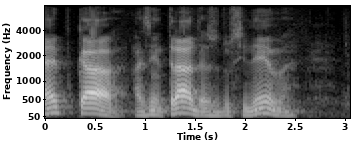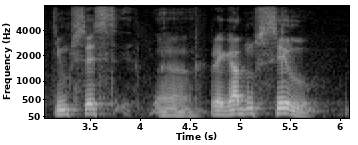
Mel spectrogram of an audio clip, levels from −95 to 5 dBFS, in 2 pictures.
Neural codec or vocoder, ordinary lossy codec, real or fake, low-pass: none; none; real; none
